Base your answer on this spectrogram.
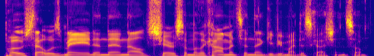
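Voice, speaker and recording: A man's voice: fairly low pitch, quick pace, gravelly, a bit bright, smooth, no room sound, clean studio sound. A man hosting a coaching podcast in a casual monologue, speaking in a hesitant, rambling way as he thinks aloud. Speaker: podcast host and pickleball coach.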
